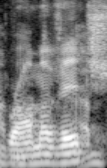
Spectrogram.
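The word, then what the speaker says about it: Abramović: How do you say her last name? Abraovic Abramovich. Abramovich. Maria Abramovich. If you look her up and look up Spirit Cooking, you can find the video on YouTube.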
